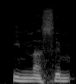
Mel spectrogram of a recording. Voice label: "inasem", Roon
